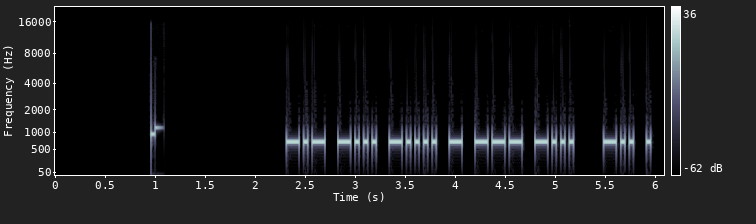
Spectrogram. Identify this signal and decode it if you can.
Morse code, heard as a keyed tone, about 28 wpm, 700 Hz. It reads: KB6TOB DE
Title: USA Callsign DE Callsign 28wpm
